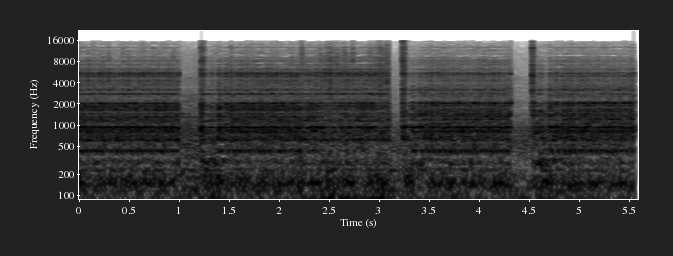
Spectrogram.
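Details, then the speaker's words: Mercury Force 120 four-cylinder outboard, dead 12 years, cranked on earmuffs without starting; a raspy, steady whir keeps going with only short breaks as the starter stays engaged and won't disengage. Owner suspects the carburetors need cleaning or rebuilding. "Starter doesn't want to disengage either. Looks like I'm gonna have to either clean or rebuild those carburetors."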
